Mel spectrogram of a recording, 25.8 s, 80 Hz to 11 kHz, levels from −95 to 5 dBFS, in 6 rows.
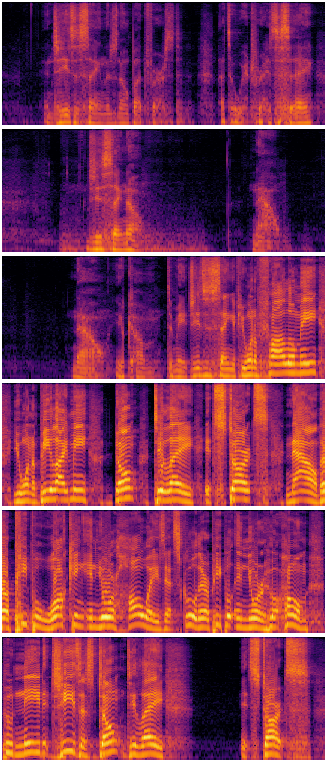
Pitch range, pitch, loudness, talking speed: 140-200 Hz, 175 Hz, -11 LUFS, 150 wpm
